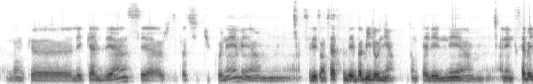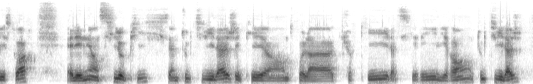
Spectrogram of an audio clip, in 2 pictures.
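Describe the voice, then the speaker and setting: Fast, low-voiced, husky man. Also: muffled recording. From France. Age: 40s. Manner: earnest, repeats words for emphasis. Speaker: podcast guest, painter. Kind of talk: conversational interview.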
